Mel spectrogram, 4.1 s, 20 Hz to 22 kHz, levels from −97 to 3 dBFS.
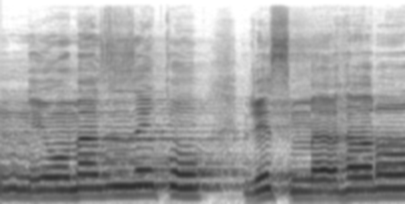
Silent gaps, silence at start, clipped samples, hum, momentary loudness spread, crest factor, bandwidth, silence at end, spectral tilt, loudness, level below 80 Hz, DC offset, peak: none; 0 s; under 0.1%; none; 7 LU; 14 dB; 19.5 kHz; 0 s; -4 dB/octave; -18 LUFS; -64 dBFS; under 0.1%; -4 dBFS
